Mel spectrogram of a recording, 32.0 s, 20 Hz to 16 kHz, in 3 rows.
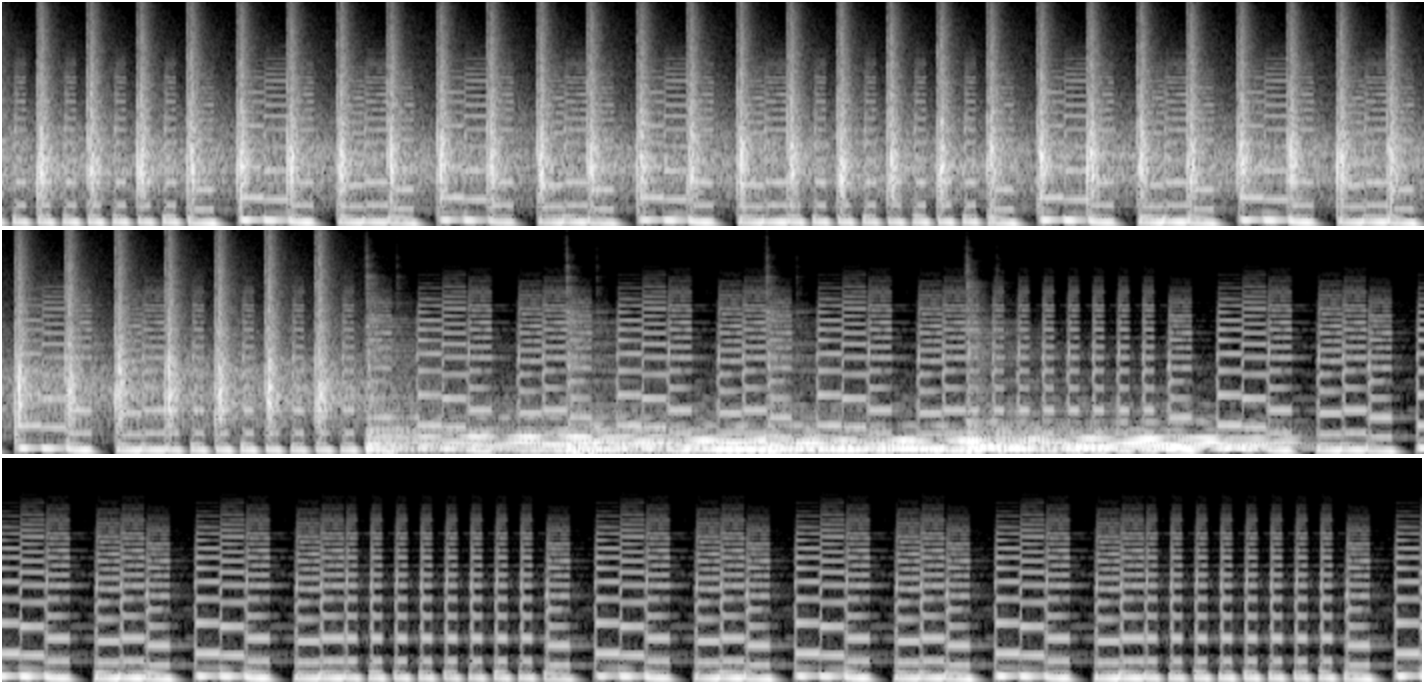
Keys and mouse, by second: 1.0 middle click, 1.2 m, 1.5 f, 4.2 ctrl+i, 5.1 g, 5.2 f, 8.6-11.1 drag, 11.8 shift+c, 12.2 f, 13.2-19.5 middle drag, 20.8 middle click, 21.9 3, 22.0 f, 22.4 middle click, 23.9 f, 24.2-25.3 drag, 27.8 middle click, 29.1 middle click, 30.4 middle click, 30.8 middle click, 31.3 f, 31.6 x.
